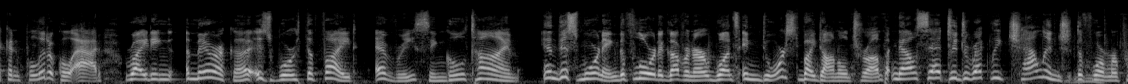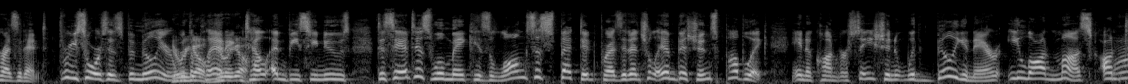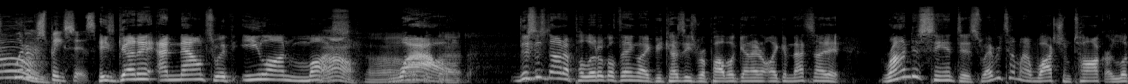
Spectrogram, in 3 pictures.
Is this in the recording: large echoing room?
no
